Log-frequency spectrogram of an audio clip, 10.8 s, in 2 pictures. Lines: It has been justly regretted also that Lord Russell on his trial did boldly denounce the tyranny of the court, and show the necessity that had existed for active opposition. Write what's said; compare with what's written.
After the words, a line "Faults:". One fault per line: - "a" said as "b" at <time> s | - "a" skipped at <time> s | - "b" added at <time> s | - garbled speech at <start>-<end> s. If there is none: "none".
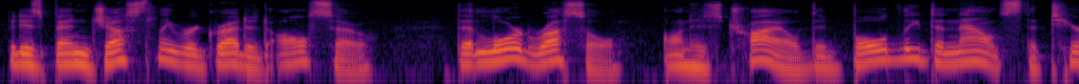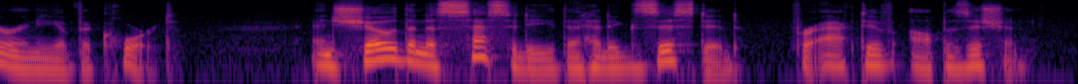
It has been justly regretted also that Lord Russell on his trial did boldly denounce the tyranny of the court, and show the necessity that had existed for active opposition.
Faults:
none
